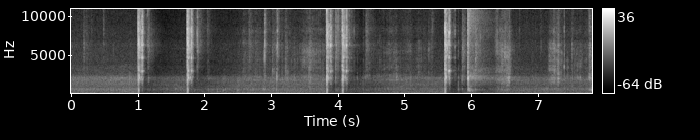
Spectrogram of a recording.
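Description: Airsoft guns firing: about six sharp cracks, spread out, with some close together in quick pairs.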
